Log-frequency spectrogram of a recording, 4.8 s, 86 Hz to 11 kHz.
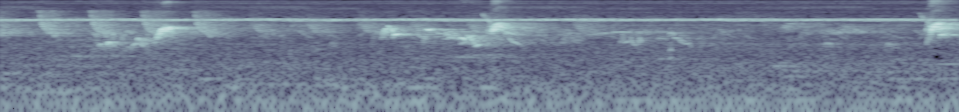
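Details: Red-whiskered bulbul decoy bird singing a challenge during trapping on 30 May 2016: short bright warbled and chirping notes in bursts, with a steady high insect-like whine throughout.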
